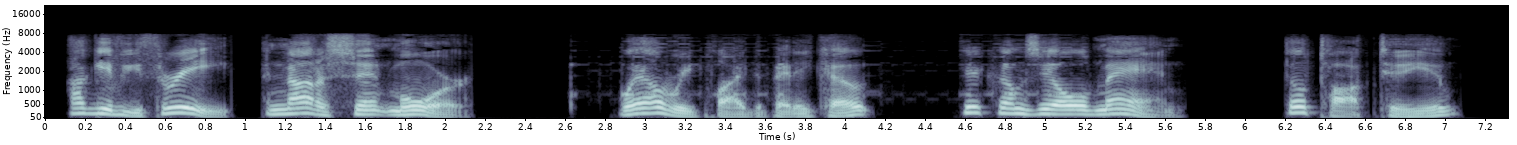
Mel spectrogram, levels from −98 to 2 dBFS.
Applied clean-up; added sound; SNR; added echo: neural mask model DeepFilterNet 3.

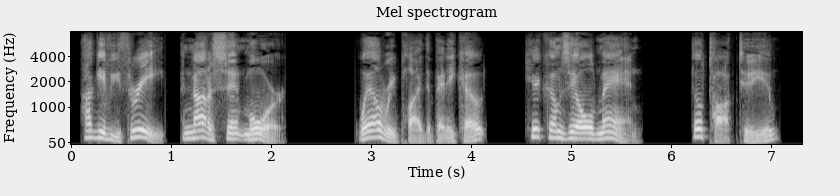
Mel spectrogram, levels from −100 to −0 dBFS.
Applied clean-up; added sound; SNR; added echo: none; none; none; none.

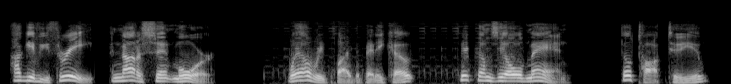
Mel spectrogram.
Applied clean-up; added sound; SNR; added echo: neural separator model SepFormer DNS4.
